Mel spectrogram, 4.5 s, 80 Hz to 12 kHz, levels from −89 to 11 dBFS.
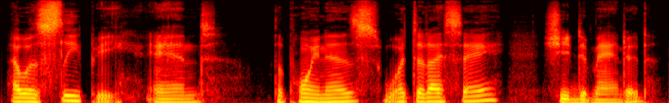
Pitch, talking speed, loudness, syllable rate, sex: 125 Hz, 160 wpm, -21 LUFS, 4.4 syllables/s, male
